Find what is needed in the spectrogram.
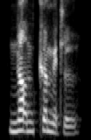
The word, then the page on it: noncommittal: Indian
